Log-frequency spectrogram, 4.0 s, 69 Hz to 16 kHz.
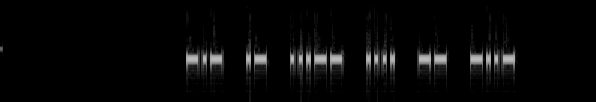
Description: Morse code, heard as a keyed tone, about 46 wpm, spaced as for 32 wpm, 700 Hz. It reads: KA3HMX
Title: USA Call Signs - 6 Characters - 2x Character Spacing - 45wpm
